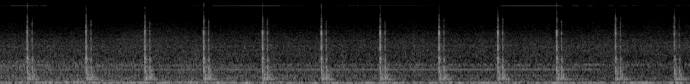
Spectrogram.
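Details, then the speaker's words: Cheap Chinese diesel heater for a shed at startup, running diesel with maybe 10% waste oil mixed in: crisp, evenly spaced dosing-pump ticks about every 0.6 s over a low fan hum; normal fuel pump ticking. "so the little fuel pump is going now"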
